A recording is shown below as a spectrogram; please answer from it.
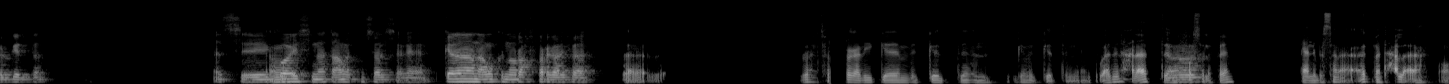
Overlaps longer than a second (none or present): none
